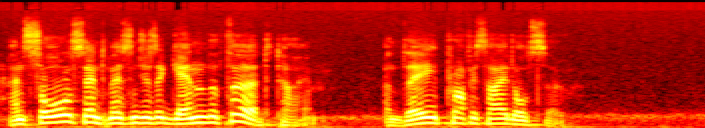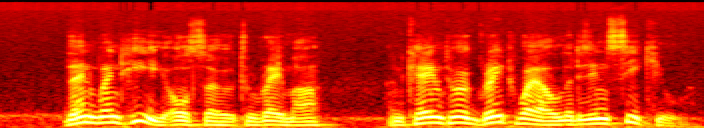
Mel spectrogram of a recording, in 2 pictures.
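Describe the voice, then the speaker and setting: A man's voice: medium pitch, darkish tone. A man narrating scripture from a script in a solemn, formal storytelling style.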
